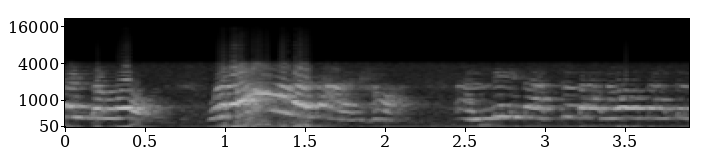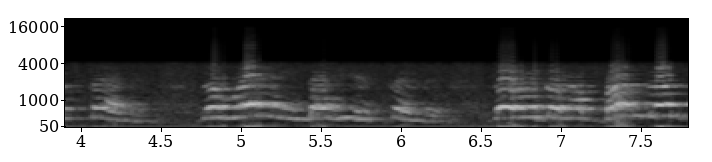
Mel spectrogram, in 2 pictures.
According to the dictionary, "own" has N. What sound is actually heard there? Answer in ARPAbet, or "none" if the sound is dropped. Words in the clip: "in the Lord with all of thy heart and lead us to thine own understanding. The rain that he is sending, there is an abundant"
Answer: L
